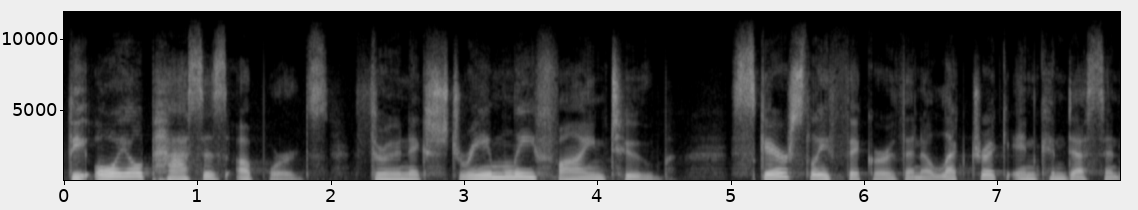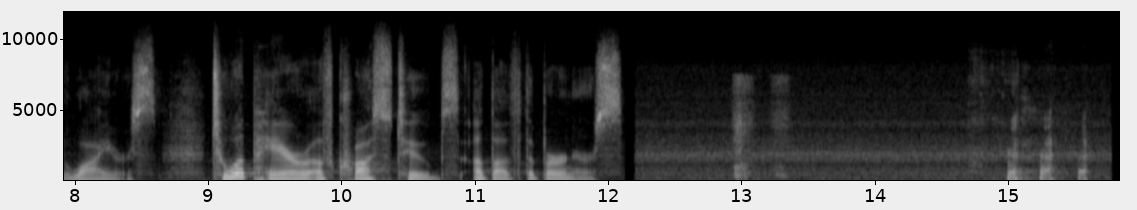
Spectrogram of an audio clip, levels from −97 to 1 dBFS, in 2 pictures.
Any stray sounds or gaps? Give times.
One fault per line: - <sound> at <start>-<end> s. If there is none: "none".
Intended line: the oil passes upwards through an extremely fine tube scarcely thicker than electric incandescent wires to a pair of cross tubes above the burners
- sigh at 12.9-13.4 s
- laugh at 14.7-15.6 s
